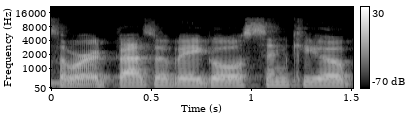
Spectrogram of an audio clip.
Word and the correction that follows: syncope: but whatever event. Syncope. I passed yep.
